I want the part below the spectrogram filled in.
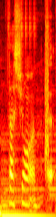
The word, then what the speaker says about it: Faseun: Faseun.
